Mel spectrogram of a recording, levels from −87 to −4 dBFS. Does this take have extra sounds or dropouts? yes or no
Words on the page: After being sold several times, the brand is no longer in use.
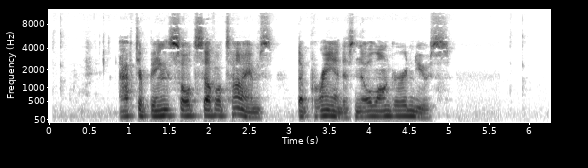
no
